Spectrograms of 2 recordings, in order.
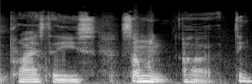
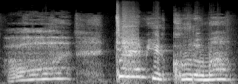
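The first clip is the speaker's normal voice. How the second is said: Shukaku's angry reply; 12 semitones higher than usual. Retold or imitated. Both Shukakus curse Kurama together, very high and indignant. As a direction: squeal his outrage at Kurama. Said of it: "Shukaku's like".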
